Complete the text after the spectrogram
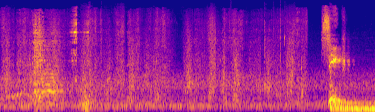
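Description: Hands grab and scrape against a metal wall in quick knocks.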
